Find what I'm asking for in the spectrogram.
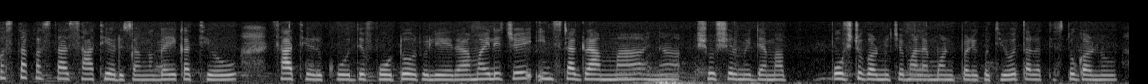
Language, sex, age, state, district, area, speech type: Nepali, female, 18-30, West Bengal, Darjeeling, rural, spontaneous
